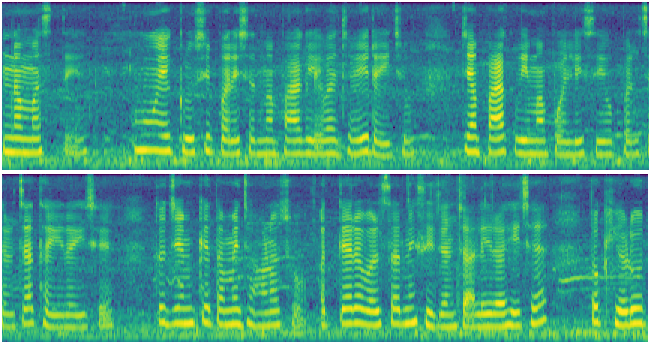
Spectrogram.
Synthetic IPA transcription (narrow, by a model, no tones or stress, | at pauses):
nəməst̪ḛ | ɦũekːɾuʃipəɾiʃəd̪mãbʱaɡleʋad͡ʒəiɾəɦit͡ʃʰũ | d͡ʒjãpakʋimãpɔlisiopəɾt͡ʃəɾt͡ʃat̪ʰəiɾəɦit͡ʃʰe | t̪od͡ʒemket̪əmed͡ʒaɽ̃ot͡ʃʰɔ̰ət̪jaɾeʋəɾsad̪nisid͡ʒənt͡ʃaliɾəɦit͡ʃʰet̪okʰeɽut̪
